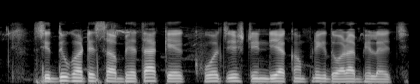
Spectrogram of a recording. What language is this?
Maithili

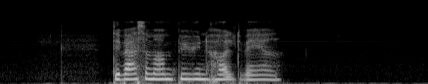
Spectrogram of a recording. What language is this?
Danish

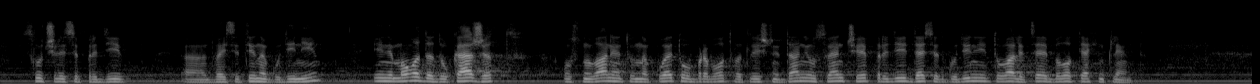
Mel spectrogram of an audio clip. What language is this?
Bulgarian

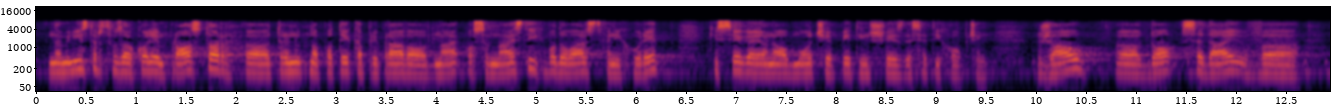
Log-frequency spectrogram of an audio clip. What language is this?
Slovenian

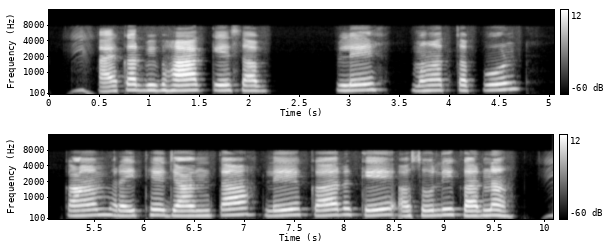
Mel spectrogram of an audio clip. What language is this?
Chhattisgarhi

